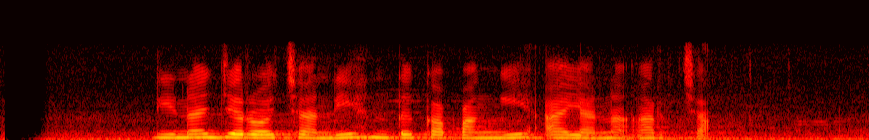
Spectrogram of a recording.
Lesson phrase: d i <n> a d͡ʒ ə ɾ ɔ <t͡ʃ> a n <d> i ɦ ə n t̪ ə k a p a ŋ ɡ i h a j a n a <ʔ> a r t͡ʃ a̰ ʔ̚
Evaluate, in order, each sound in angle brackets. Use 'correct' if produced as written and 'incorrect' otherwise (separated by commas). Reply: correct, correct, correct, correct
